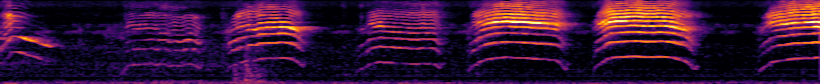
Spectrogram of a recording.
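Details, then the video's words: Young kittens of the street cat Nabi crying: a run of loud, drawn-out, arched meows with rich harmonics, repeated roughly every second, one cut by a brief rustle, over steady low room hum. "새끼고양이들의 우렁찬 울음소리"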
